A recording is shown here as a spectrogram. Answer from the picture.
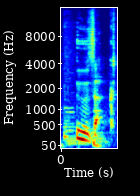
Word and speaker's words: USAG: はい、USAG と書いてウーザックとね呼びます。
